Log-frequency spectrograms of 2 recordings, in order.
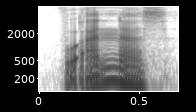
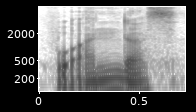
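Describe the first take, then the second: First: High, musing echo; pondering kangaroo. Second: Soft, feeble mumble; weak murmur. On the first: Kangaroo echoing the patient, high pondering voice. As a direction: repeat it as if mulling it over. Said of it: "wiederholt das Känguru grübelnd". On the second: Migraine sufferer sending kangaroo away, weakly murmured. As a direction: murmur it with little strength. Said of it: "murmel ich schwach". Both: A narrator's reading.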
